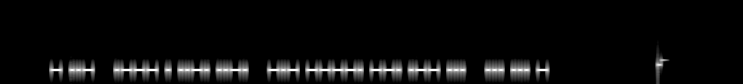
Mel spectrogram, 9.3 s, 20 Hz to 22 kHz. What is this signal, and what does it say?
Morse code, heard as a keyed tone, about 30 wpm, 700 Hz. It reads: TU JEFF K9GWS SST
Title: K1USN SST QSO Practice - 30wpm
